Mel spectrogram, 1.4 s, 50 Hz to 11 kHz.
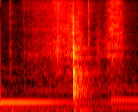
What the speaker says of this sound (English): Take 200 grams of potatoes and cut them into large squares.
